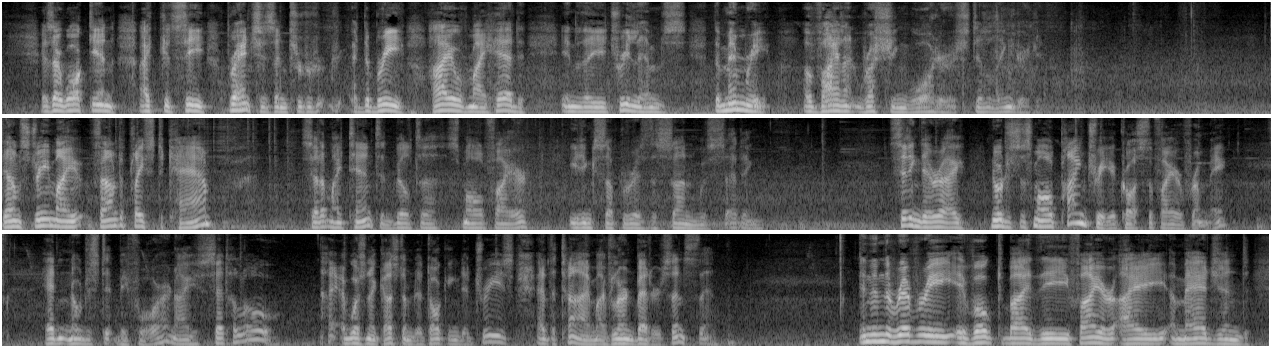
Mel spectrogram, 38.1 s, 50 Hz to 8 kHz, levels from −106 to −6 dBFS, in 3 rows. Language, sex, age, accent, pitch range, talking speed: English, male, 60-79, American, 115-150 Hz, 150 wpm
